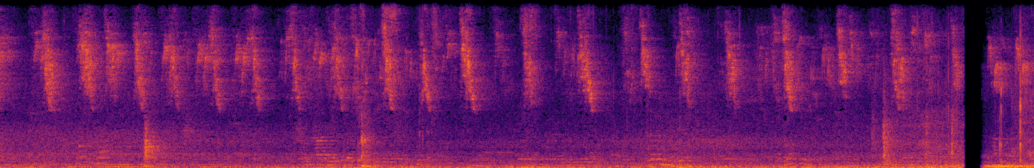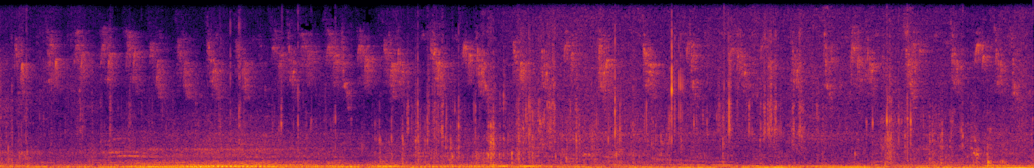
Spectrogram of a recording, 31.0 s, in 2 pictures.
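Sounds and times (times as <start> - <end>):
small birds chirping: 0.0 - 31.0
cat chewing dry kibble: 15.3 - 31.0.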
